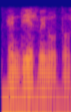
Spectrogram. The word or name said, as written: en 10 minutos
